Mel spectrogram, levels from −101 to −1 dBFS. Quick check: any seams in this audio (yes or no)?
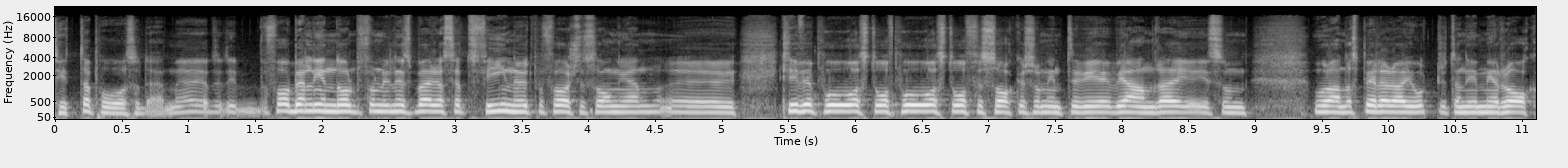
yes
